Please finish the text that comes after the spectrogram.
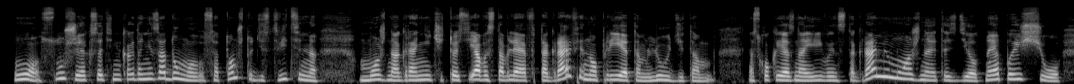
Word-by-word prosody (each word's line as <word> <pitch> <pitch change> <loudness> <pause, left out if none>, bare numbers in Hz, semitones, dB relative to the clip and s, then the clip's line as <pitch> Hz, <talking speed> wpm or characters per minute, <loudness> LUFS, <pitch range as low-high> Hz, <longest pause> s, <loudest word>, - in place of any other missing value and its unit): О, 225 -4 +2
слушай, 270 - -2
я, 210 - +3
кстати, 220 +2 -4
никогда 235 +1 -3
не 250 +1 0
задумывалась 235 -10 0
о 195 - -3
том, 265 +10 -2
что 305 -7 -9
действительно 195 0 -3 0.4
можно 200 0 +1
ограничить. 200 +1 -1
То - - -5
есть 200 0 -1
я 220 0 +7
выставляю 200 -1 +2
фотографии, 185 - +2
но 215 -3 +2
при 215 +1 -3
этом 185 -4 +3
люди 185 -3 -1
там, 165 +4 -6 0.3
насколько 205 0 -4
я 195 -1 +6
знаю, 185 -1 0
и 195 +1 -2
в 185 - -3
"Инстаграме" 190 - +2
можно 250 -9 +1
это 190 0 -4
сделать, 175 -2 -2
но 210 - 0
я 230 - +4
поищу 235 -9 -1
205 Hz, 195 wpm, -20 LUFS, 185-235 Hz, 0.4 s, я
